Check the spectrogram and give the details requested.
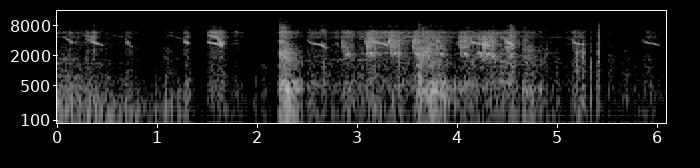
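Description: Faint chirping of small birds: many short, high calls that drop in pitch, scattered throughout.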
